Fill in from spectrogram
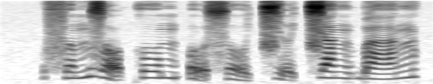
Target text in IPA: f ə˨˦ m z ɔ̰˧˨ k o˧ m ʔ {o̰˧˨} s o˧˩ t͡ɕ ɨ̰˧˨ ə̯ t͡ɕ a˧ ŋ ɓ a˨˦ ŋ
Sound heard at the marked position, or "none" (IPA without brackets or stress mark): o̰˧˨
